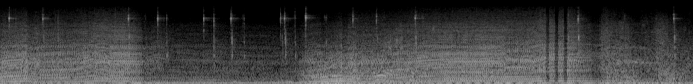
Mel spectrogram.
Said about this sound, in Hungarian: Várj, túl hangos a motor.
